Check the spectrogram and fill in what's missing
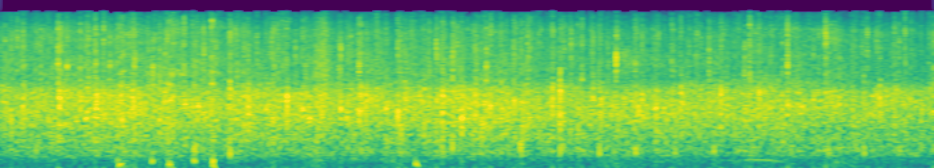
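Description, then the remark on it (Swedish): A large festival audience at a stage show applauds steadily for several seconds, a dense wash of many hands clapping at once, sustained and fairly loud, with no talking over it. “Ge nu en massa snälla applåder, för man vet aldrig hur mycket prestationsångest som ligger bakom ett lyckat skämt, eller hur?”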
